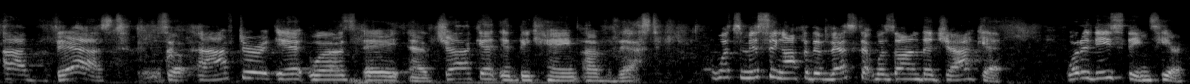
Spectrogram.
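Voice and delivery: lively read-aloud quizzing. Acted. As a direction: draw the answers out of the kids. Teacher quizzing the class.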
